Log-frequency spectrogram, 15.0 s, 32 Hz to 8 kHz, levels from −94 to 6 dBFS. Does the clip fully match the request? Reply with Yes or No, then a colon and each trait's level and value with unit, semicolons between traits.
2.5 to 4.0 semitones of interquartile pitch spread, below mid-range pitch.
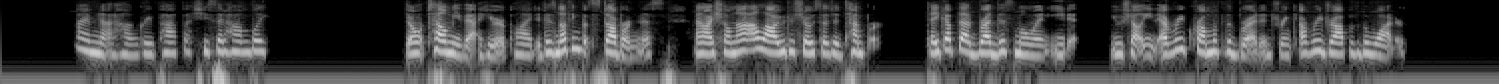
No: average, 2.8 semitones; high, 245 Hz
